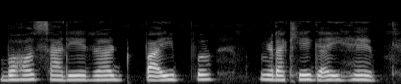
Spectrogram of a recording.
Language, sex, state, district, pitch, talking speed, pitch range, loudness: Hindi, female, Jharkhand, Deoghar, 210 Hz, 105 wpm, 205-220 Hz, -17 LUFS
